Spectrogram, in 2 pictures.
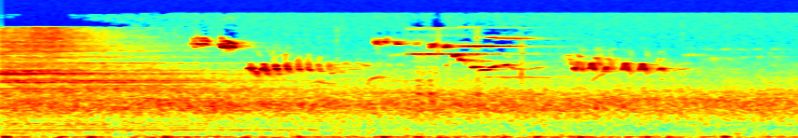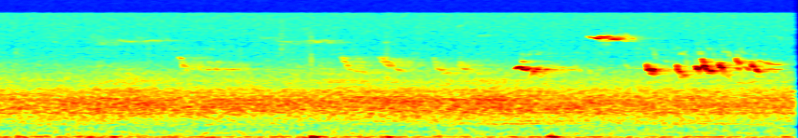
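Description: Birds chirping in short repeated calls over a steady low outdoor rumble. The tail of sustained music tones fades out in the first three seconds.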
